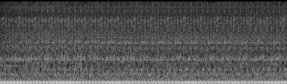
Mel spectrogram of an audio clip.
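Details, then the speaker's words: Audi RS6 V10, tuned with upgraded fuel pumps, idling and revved: steady idle with fast light ticking over deep smooth rumble, mostly injector noise; earlier top-end tapping from mid manifold area now gone. "it's mostly like injector noise before it went for a tune to fill with those upgraded fuel pumps and everything it was making a slight tapping noise especially it was like from a top end manifold somewhere in the middle"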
